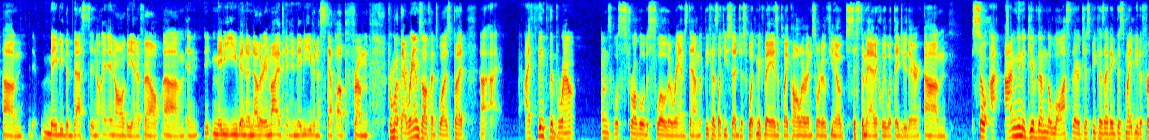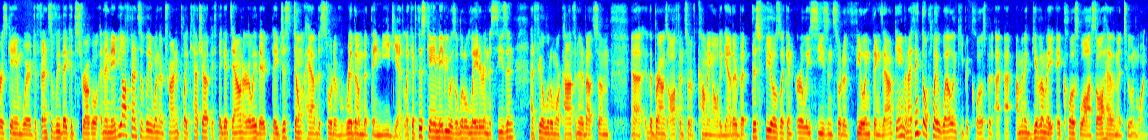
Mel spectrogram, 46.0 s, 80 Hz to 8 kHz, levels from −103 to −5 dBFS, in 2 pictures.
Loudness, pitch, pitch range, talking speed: -22 LUFS, 110 Hz, 100-125 Hz, 245 wpm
